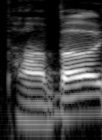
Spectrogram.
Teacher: your lips are stopping the airflow and then releasing the air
